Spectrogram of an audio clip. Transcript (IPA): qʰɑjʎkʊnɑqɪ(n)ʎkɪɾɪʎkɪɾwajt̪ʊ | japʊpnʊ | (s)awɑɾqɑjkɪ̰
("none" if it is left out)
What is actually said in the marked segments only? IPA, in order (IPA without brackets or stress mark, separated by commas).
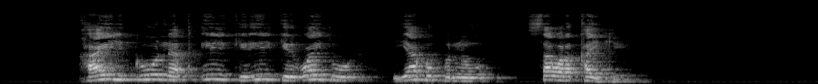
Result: none, s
